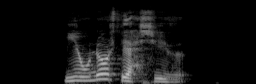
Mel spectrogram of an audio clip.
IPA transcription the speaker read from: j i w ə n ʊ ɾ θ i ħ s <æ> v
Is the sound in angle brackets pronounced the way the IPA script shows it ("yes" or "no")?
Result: no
